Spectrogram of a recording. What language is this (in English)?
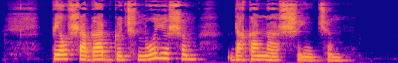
Mari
